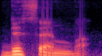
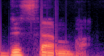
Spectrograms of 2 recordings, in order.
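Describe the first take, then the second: Both takes have the same delivery.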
